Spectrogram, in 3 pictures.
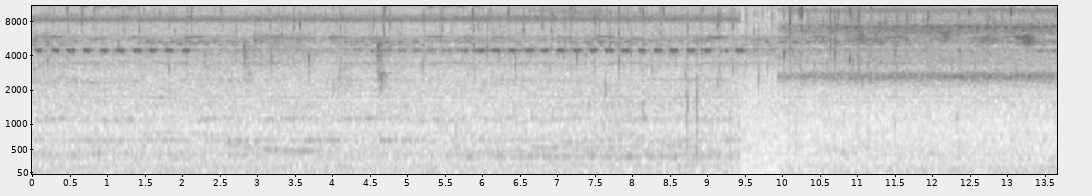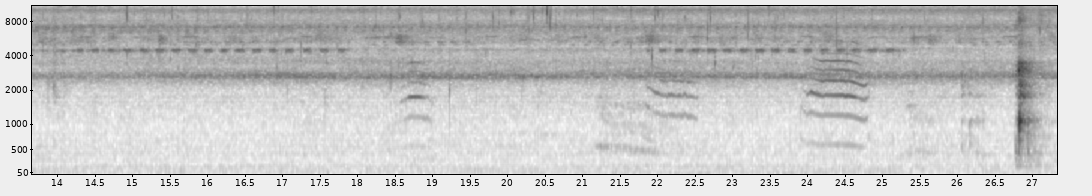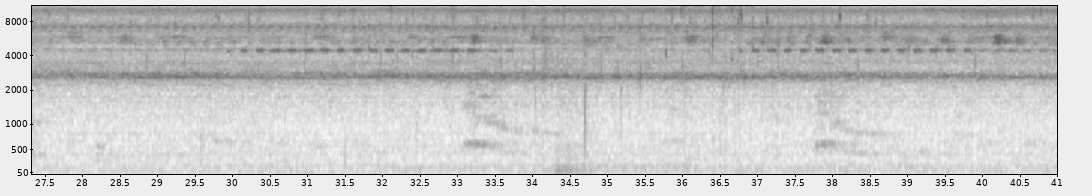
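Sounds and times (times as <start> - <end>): cats meowing: 18.5 - 19.1, 21.4 - 22.7, 23.9 - 24.9.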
